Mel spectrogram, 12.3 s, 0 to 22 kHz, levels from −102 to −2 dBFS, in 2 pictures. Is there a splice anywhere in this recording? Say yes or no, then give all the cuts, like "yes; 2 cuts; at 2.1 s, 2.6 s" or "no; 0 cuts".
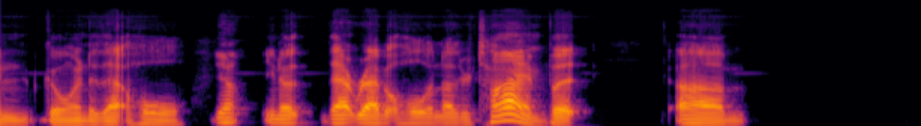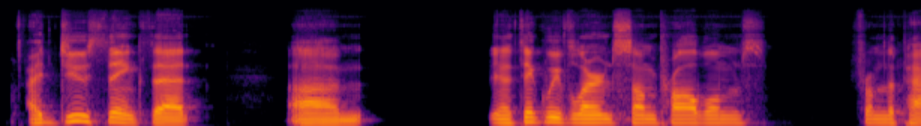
no; 0 cuts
